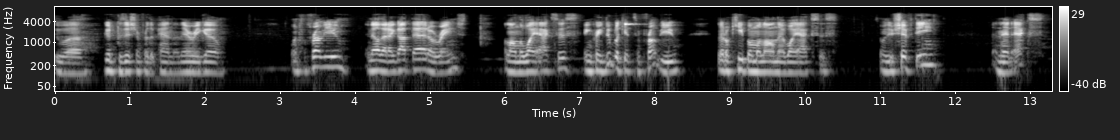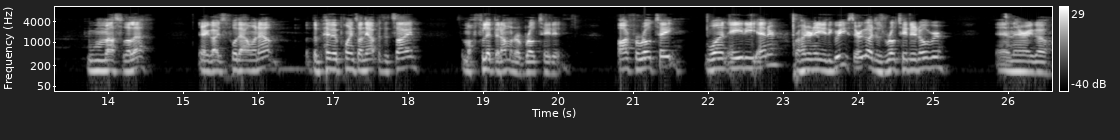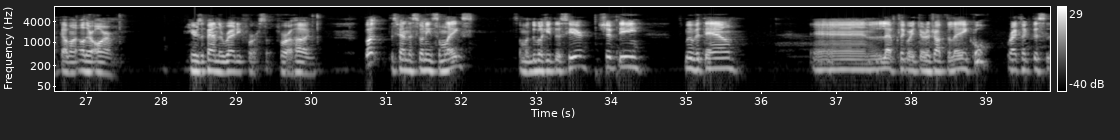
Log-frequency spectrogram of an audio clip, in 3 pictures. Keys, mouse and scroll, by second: 0.9 middle click, 2.6 KP_1, 5.7 middle click, 6.7 KP_3, 8.5 KP_1, 11.6 shift+d, 20.7 r, 24.7 click, 34.1 shift+d.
